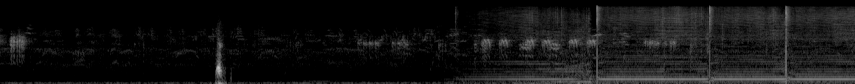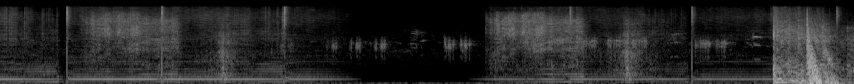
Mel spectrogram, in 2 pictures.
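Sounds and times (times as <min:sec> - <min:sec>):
electric buzzing hum: 0:04.5 - 0:12.2, 0:13.3 - 0:17.0
sharp crackling zaps: 0:04.5 - 0:12.2, 0:13.3 - 0:17.0.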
